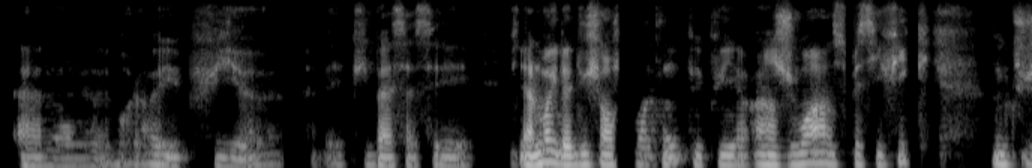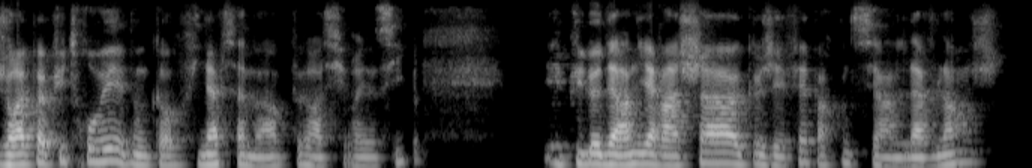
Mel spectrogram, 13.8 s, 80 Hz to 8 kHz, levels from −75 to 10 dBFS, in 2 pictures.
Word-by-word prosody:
heu 105 0 -11
voilà 130 -1 -11
et 110 -3 -6
puis, 105 -1 -11
heu 125 +6 -13 0.3
et 130 - -18
puis 125 - -12
bah 115 -2 -2
ça 110 -1 -8
c'est 115 0 -10 0.2
finalement 125 +5 +4
il 135 -5 +2
a - - +6
dû 130 +1 -1
changer 125 -1 +2
la - - -9
pompe - - -8
et 120 - -6
puis 120 +1 -5
un 125 -2 +1
joint 135 +3 +2
spécifique, 125 -8 -6 0.3
donc 130 -1 -2
j'aurais 130 0 +6
pas - - +4
pu 175 - -2
trouver. 165 -1 0
Donc 125 -2 -3
au 120 - -2
final 130 +2 +1
ça 130 - -3
m'a 110 -1 -2
un 115 - -4
peu 120 +2 -9
rassuré 110 0 -4
aussi. 130 +9 -6 0.9
Et 130 - -7
puis 135 - -2
le 135 0 +6
dernier 135 +1 +7
achat, 130 +4 +5
heu, - - -4
que 130 0 -6
j'ai 120 -2 -2
fait 155 +7 -6
par 155 - -8
contre 145 -3 -10
c'est - - -4
un 105 -1 -3
lave-linge, 130 +9 -2
125 Hz, 220 wpm, -22 LUFS, 115-135 Hz, 0.9 s, dernier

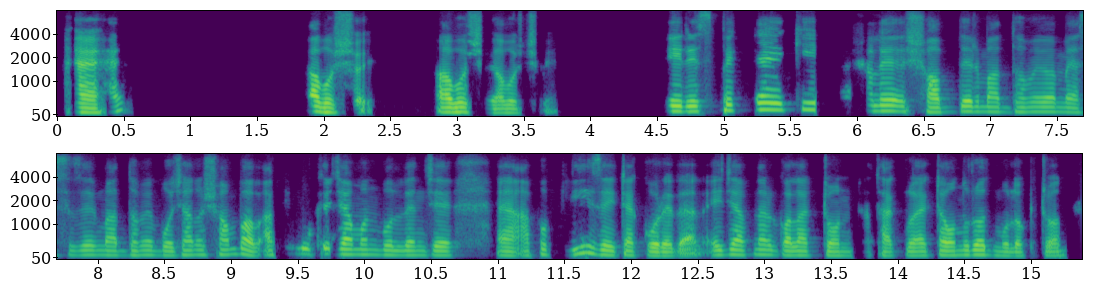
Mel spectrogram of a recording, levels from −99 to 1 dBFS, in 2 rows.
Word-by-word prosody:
হ্যাঁ, 125 -2 +8
হ্যাঁ। - - -3 1.4
অবশ্যই, 125 -4 +3 0.6
অবশ্যই, 125 -3 +3
অবশ্যই, 110 -1 -5 0.9
এই 150 - +8
রেসপেক্টটাই 170 +6 +3
কি 200 - -1 0.3
আসলে 160 +2 -1 0.3
শব্দের 130 +3 +2
মাধ্যমে 130 0 -4
বা 135 - 0
মেসেজের 125 +2 -5
মাধ্যমে 125 +1 -3
বোঝানো 130 +3 -2
সম্ভব? 145 +2 +2
আপনি 130 - -7
মুখে 150 -1 -2
যেমন 140 -1 +2
বললেন 125 -1 -1
যে, 125 - +3 0.5
"এ - - +2 0.2
আপু 145 - -5
প্লিজ 180 +5 -3
এইটা 120 0 0
করে 110 -1 +4
দেন।" - - +1
এই - - +1
যে - - +3
আপনার 140 +1 -2
গলার 120 -1 +2
টোনটা 115 -1 -3
থাকলো 110 +1 -3
একটা 115 +3 -4
অনুরোধমূলক 120 -4 0
টোন। 115 0 -2
130 Hz, 140 wpm, -23 LUFS, 120-140 Hz, 1.4 s, হ্যাঁ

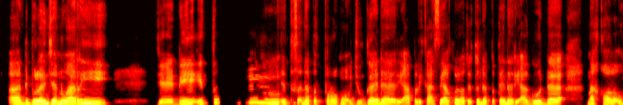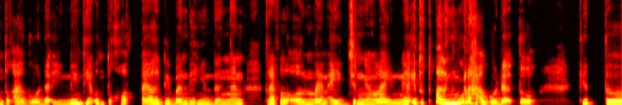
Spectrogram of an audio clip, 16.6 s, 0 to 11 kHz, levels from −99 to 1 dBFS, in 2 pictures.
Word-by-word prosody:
eee, 245 0 +3
di 250 - 0
bulan 255 0 +8
Januari. 255 0 +5 0.6
Jadi 215 +8 -1
itu, 270 +4 -8 0.4
mmm, 330 -4 +1
itu 275 +1 -8
sa 280 - -5
dapet 245 0 -3
promo 225 -3 -4
juga 210 +6 +2
dari 210 -6 +1
aplikasi 200 +4 -3
aku 260 +2 -1
waktu 220 -4 -3
itu - - -1
dapetnya 250 0 +1
dari - - -2
Agoda. 205 +2 +2 0.3
Nah, 225 0 -4
kalau 225 -2 -1
untuk 245 +3 -7
Agoda 200 -3 -5
ini, 195 +11 0
dia 330 +1 -2
untuk 245 -2 -8
hotel 220 +4 -4
dibandingin 205 -2 -4
dengan 200 +1 -7 0.3
travel 235 -3 -2
online 205 0 -3
agent 200 +2 -4
yang 205 0 -6
lainnya 185 +4 -1
itu 330 - -2
tuh - - -25
paling 310 -6 +7
murah 350 +5 +6
Agoda 210 -3 -1 0.2
tuh, - - -1 0.6
gitu. 280 -1 -1
225 Hz, 150 wpm, -23 LUFS, 205-260 Hz, 0.6 s, bulan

